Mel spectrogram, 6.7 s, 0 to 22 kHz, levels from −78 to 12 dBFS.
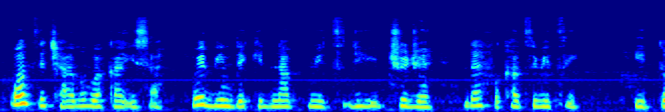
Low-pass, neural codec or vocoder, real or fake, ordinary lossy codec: none; none; real; none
